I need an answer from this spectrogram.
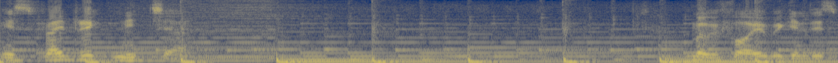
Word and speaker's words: Nietzsche: The correct pronunciation of Nietzsche is Nietzsche.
